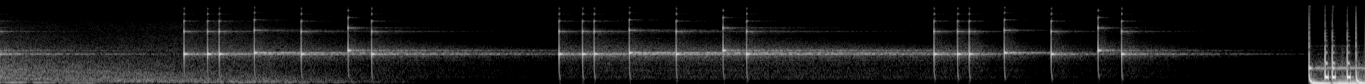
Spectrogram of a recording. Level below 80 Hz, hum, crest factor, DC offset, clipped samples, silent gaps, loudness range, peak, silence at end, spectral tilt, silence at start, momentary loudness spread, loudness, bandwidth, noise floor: -26 dBFS; none; 20 dB; under 0.1%; under 0.1%; none; 2 LU; 0 dBFS; 0 s; -4.5 dB/octave; 0 s; 21 LU; -20 LUFS; 16 kHz; -62 dBFS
